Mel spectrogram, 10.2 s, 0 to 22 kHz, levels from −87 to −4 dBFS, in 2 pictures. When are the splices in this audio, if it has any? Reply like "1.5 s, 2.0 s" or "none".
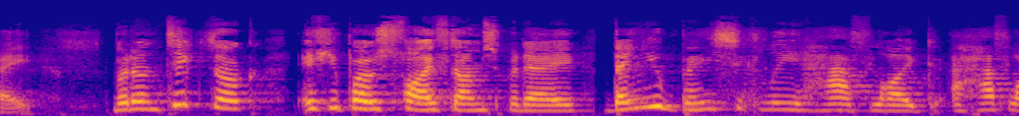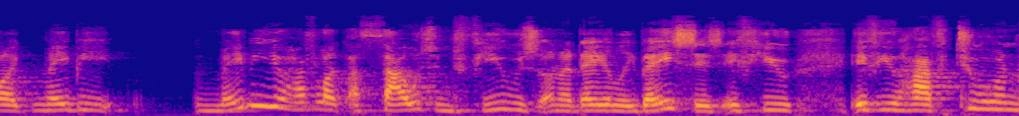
1.4 s, 3.0 s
